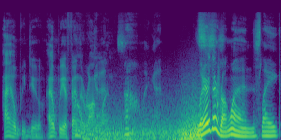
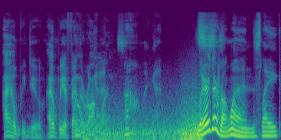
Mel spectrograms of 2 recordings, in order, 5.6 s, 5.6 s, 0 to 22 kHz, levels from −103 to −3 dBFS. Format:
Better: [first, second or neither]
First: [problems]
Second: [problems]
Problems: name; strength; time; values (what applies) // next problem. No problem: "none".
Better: neither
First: wind noise on the microphone; occasional gusts; from 1.5 to 4 s; 10 dB below the speech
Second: wind noise on the microphone; occasional gusts; from 1.5 to 4 s; 10 dB below the speech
